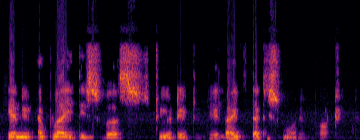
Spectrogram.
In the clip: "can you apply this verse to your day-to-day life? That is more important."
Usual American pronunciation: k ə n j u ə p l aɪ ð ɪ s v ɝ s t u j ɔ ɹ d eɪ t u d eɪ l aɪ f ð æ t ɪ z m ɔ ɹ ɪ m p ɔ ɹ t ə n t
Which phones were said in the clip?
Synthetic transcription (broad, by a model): k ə n j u ə p l aɪ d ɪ s v ɝ s t u j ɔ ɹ d eɪ t u d eɪ l aɪ f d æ t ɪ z m ɔ ɹ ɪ m p ɔ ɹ t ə n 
